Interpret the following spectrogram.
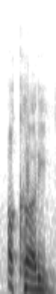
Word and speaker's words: akhari: Okay, I want to give you the definition of akhari. So the pronunciation of this word is akhari naam, akhari salah.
